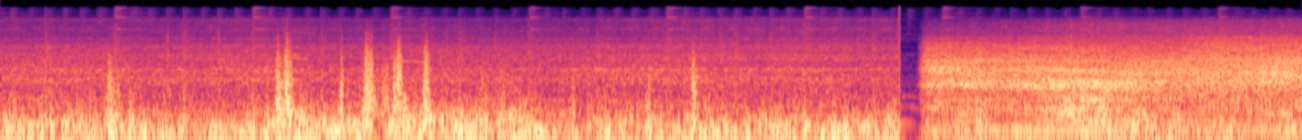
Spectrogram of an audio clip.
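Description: Heavy wind buffeting on the microphone of a camera carried along on a moving road bike. The noise drops out for an instant about seven seconds in and comes back steadier, with a low hum under it.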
